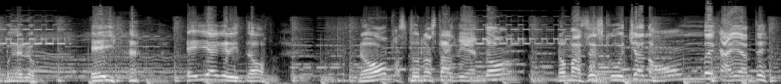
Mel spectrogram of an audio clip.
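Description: A man with a Mexican accent hosting a radio request show, trading loud jokes with callers. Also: sits high, slow, pauses often, loud music behind the voice. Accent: Mexican Spanish. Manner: loud joking banter with callers. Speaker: radio DJ host.

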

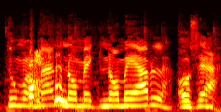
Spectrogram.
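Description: A woman hosting a radio call-in show, teasing and playful with callers and quick to laugh. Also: fairly high pitch. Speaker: radio host taking song requests. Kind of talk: casual call-in banter. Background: music.

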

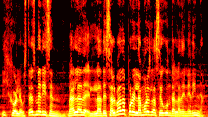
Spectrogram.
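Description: A woman's voice: mid-range voice, lively intonation, soft background music. A woman hosting a live stream, reading viewers' verses aloud and chatting with commenters. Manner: chatty, quick, reacting to comments. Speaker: host reading viewer submissions.

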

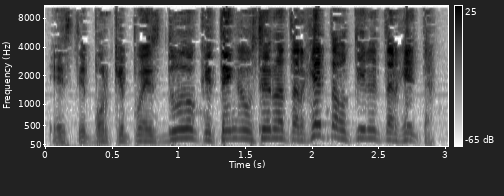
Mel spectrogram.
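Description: A man's voice: fairly high pitch, animated, brisk, pushed and bright, breathy edge, no echo. A man who hosts a radio show, making a prank phone call and playing a hesitant customer, full of fillers and teasing jokes. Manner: teasing and joking. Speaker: radio host.

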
